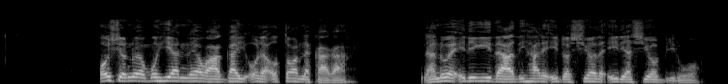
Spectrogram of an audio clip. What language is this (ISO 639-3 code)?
kik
